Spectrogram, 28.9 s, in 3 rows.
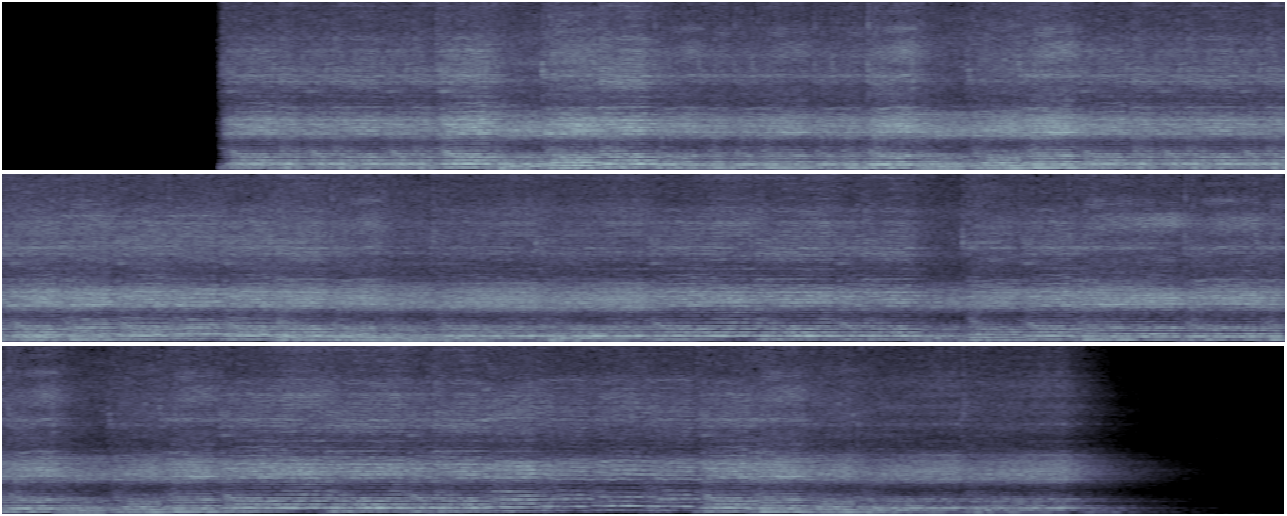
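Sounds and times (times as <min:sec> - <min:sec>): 
choir singing: 0:01.6 - 0:27.9.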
